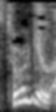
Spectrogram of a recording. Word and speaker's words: Thorgal: It's Thorgal. I guess. – Type that out for us. – Thorgil. – What? – It's Caligula. It's Caligula. – No, it's Thorgil. I know the comic. – Ah, Thorgal.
